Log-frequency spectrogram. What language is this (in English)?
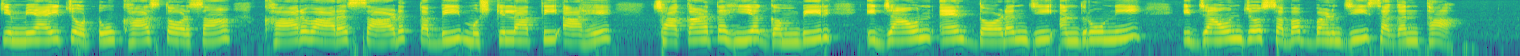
Sindhi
